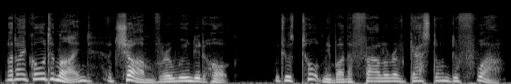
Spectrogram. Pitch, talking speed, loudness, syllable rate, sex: 150 Hz, 260 wpm, -20 LUFS, 5.6 syllables/s, male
